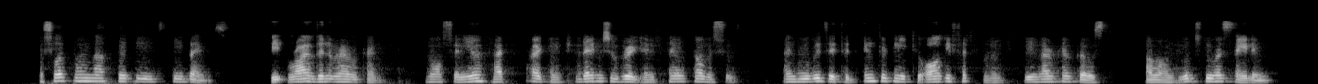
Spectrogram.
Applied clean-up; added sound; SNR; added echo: neural mask model DeepFilterNet 3.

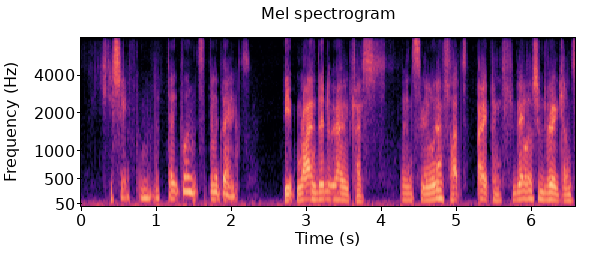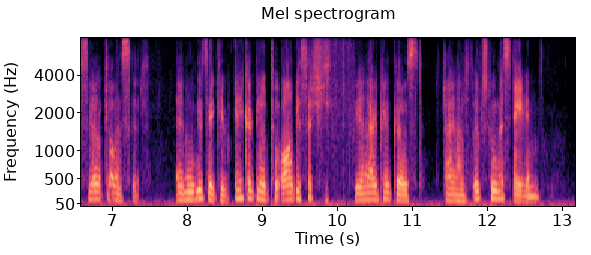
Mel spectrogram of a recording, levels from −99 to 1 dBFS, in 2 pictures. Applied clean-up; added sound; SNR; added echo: neural diffusion model UNIVERSE++.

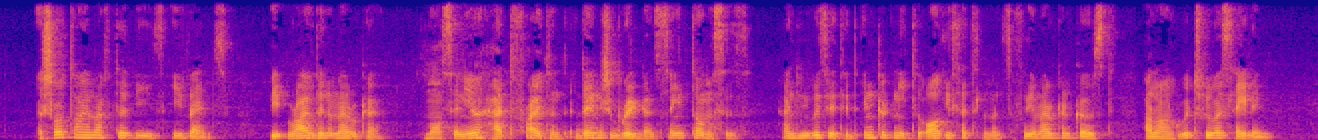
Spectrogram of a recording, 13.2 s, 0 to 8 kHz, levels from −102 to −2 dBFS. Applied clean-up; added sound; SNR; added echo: none; none; none; none.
